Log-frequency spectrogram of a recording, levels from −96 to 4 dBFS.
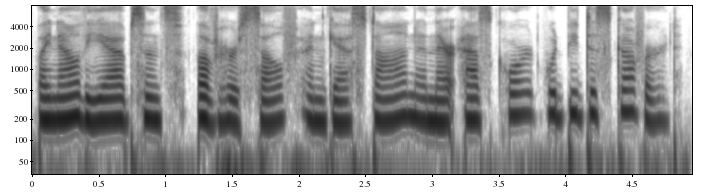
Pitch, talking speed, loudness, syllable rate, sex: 200 Hz, 170 wpm, -16 LUFS, 4.7 syllables/s, female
